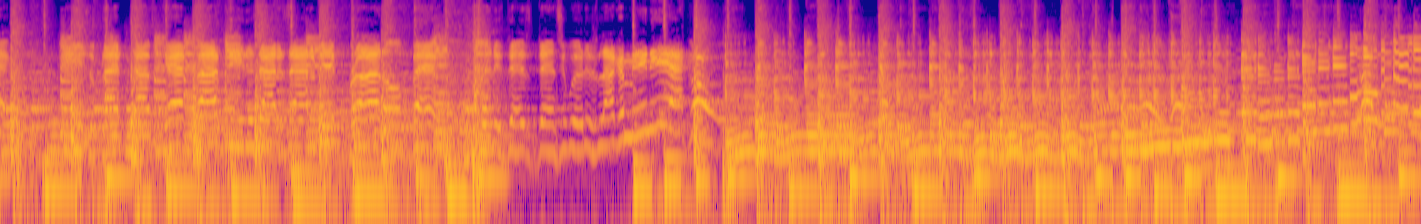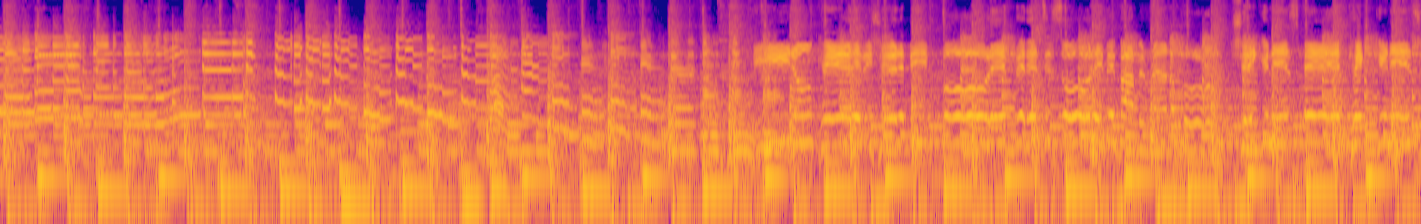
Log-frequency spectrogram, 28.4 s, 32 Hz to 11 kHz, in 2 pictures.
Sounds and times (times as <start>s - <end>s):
Music: 0.0s - 5.4s, 6.3s - 28.4s.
